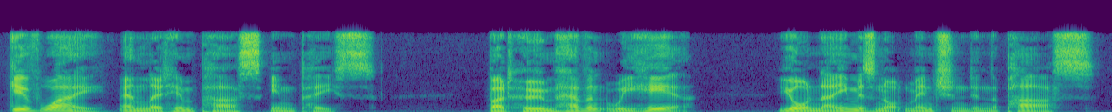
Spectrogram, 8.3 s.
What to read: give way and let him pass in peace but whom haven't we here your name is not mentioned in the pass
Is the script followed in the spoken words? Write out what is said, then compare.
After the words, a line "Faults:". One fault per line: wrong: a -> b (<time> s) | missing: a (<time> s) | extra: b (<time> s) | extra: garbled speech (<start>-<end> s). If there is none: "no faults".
give way and let him pass in peace but whom haven't we here your name is not mentioned in the pass
Faults:
no faults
